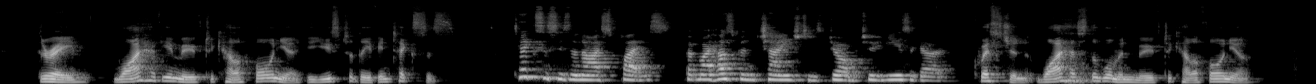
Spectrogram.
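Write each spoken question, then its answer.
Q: Why has the woman moved to California?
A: Her husband changed his job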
